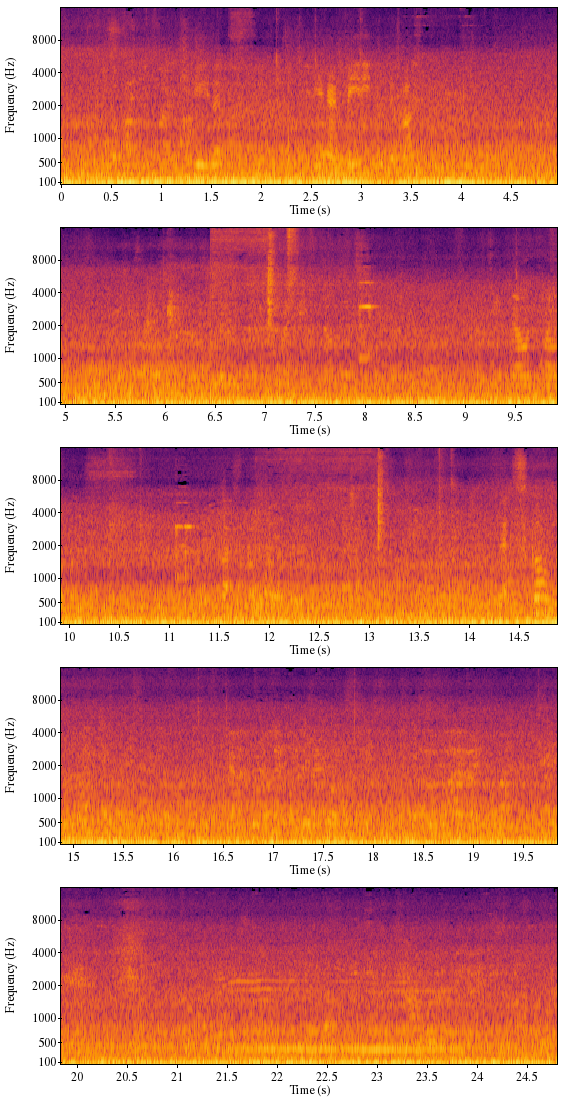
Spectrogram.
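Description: A bus engine rumbles low and steady from inside the bus.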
